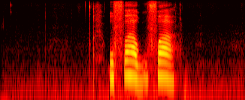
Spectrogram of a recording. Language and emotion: Russian, neutral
